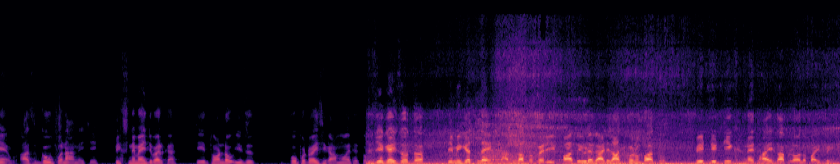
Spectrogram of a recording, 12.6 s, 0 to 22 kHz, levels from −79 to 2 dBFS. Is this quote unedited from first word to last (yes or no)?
no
